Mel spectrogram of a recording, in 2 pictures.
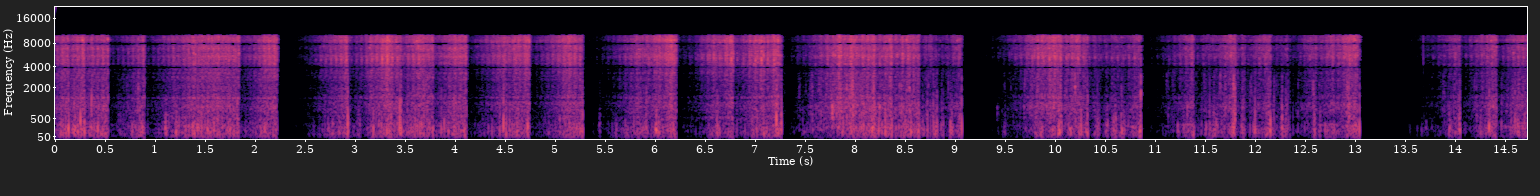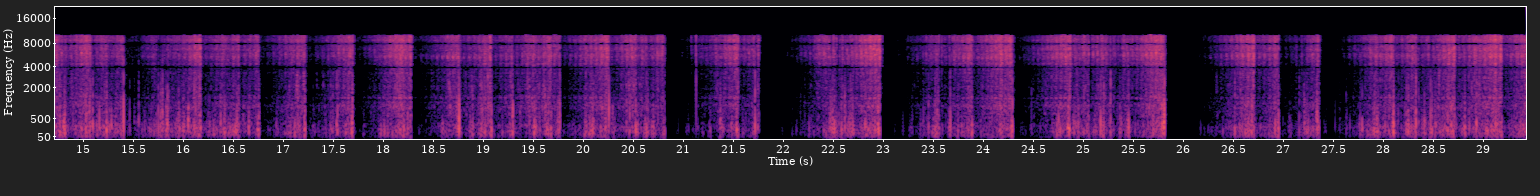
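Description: Yamaha XT250 trail bike's air-cooled single-cylinder four-stroke engine running while riding, with a dense rushing noise. The sound cuts out completely for a split second every one to three seconds.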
